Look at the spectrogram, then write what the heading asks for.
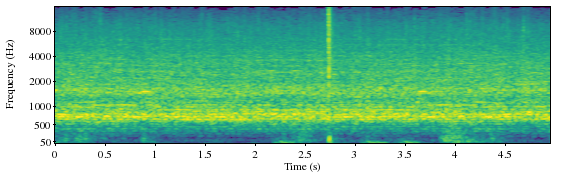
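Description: Steady crowd roar from a wrestling arena in WWE 2K18, continuous and moderately loud, with a single sharp impact in the middle.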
